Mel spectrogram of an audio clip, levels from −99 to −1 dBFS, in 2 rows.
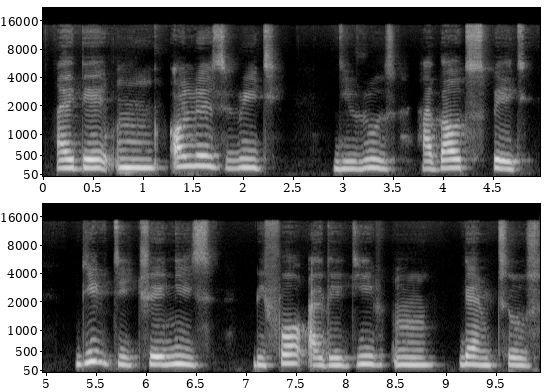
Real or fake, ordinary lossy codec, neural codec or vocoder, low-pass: fake; none; codec, 32 kHz, 1.9 kbps, SNAC; 14.4 kHz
